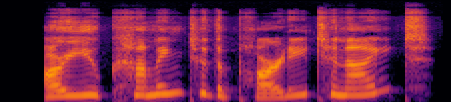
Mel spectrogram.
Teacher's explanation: Notice how my voice lifted upward on the last word. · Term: rising and falling intonation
